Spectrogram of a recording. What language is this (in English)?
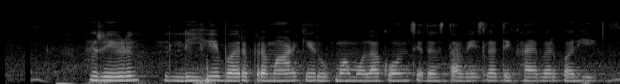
Chhattisgarhi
